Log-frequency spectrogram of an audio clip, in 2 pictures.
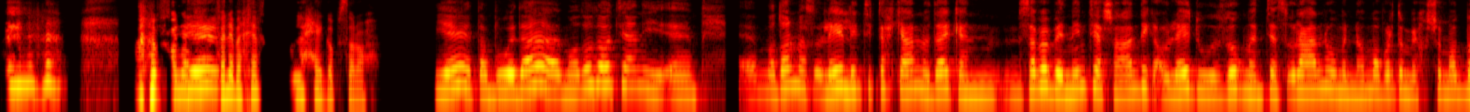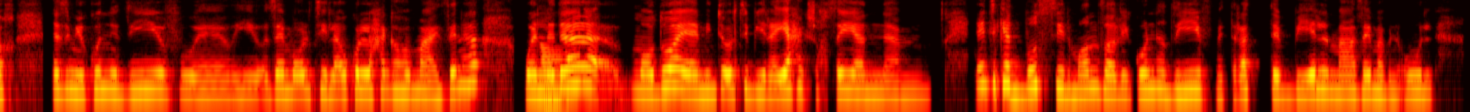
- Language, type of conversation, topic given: Arabic, podcast, ازاي تحافظي على ترتيب المطبخ بعد ما تخلصي طبخ؟
- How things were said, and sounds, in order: laugh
